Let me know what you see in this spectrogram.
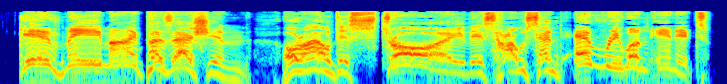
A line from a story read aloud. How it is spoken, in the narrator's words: Baba Yaga screamed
